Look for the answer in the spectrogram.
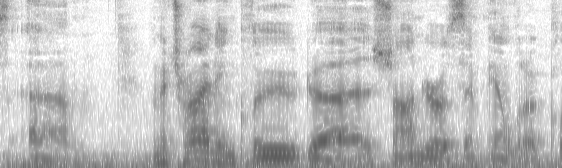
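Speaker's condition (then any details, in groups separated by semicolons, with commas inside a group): Friedreich's ataxia; omaveloxolone trial, physical therapy, improved standing, plateaued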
